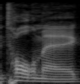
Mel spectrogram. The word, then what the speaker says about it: Ptolemy: Yeah, it's more English would be Ptolemy. Greek would be Ptolemy. They actually pronounce the P, Ptolemy. – Put the p in there.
